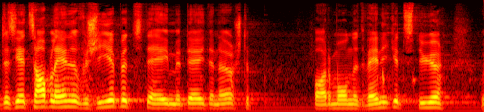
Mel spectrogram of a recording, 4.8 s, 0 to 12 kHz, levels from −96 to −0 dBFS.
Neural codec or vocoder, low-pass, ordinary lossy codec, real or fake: none; 10.8 kHz; none; real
